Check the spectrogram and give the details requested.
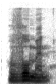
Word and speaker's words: women: अगर ये लिखा हुआ होता WOMEN, इसको हम बोलते हैं विमेन। ठीक है, इसको हम बोलेंगे वुमेन। ठीक है, इसको हम बोलेंगे विमेन। ठीक है, दोनों की प्रोनाउंसिएशन अलग अलग होगी, दोनों का उच्चारण में अंतर है क्योंकि यहाँ पर काफ़ी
